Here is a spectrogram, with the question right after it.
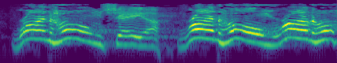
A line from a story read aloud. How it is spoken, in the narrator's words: everybody on both teams are screaming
